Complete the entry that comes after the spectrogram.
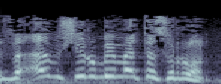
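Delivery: high hopeful voice giving good news; quoting the Prophet. Acted. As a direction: announce glad tidings warmly. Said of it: "قال".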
